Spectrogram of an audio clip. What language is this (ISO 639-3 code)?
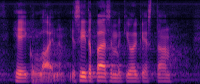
fin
